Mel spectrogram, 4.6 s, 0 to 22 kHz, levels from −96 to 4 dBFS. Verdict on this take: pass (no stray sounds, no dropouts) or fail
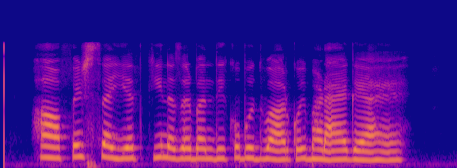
pass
